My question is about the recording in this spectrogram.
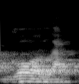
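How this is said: The word starts with a g sound.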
